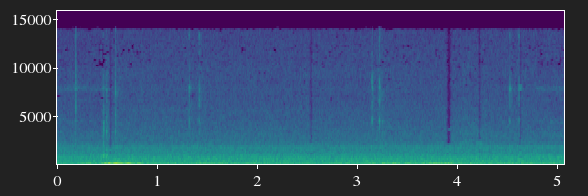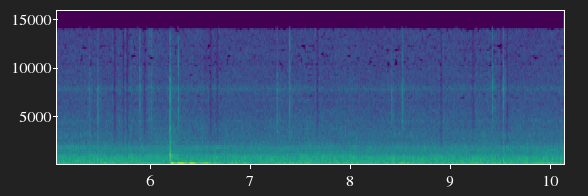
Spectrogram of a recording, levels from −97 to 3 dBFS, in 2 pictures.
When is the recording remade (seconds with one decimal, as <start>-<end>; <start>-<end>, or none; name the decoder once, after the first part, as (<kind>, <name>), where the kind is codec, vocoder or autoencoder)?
0.0-0.5 (codec, SNAC); 4.8-10.1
